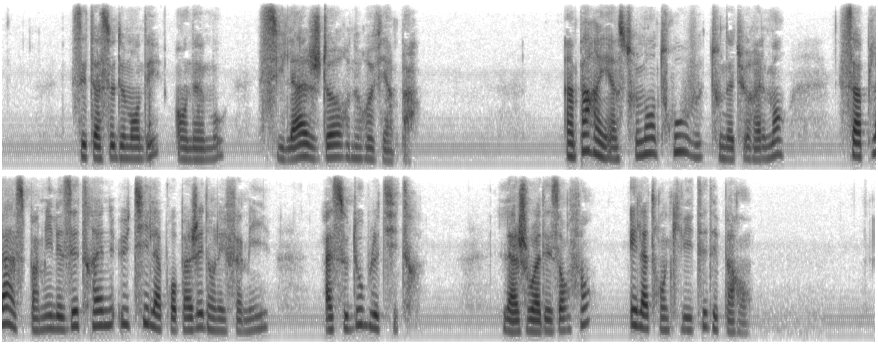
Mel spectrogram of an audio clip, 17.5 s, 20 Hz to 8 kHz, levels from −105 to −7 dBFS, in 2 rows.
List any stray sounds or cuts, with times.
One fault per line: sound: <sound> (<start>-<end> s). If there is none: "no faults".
no faults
